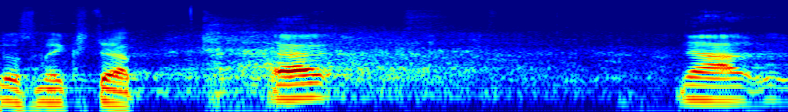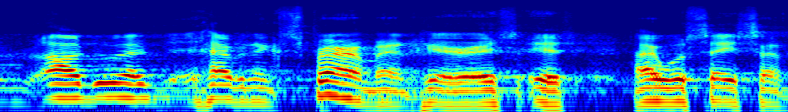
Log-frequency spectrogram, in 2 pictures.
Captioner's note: laugh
